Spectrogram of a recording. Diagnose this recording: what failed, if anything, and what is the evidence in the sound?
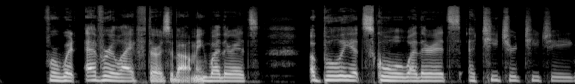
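Zipper noise from 4.04 to 5.53 s: a roughly 15 dB fade in the gain stage is applied in unsmoothed steps, about twenty per second, each ticking audibly.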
